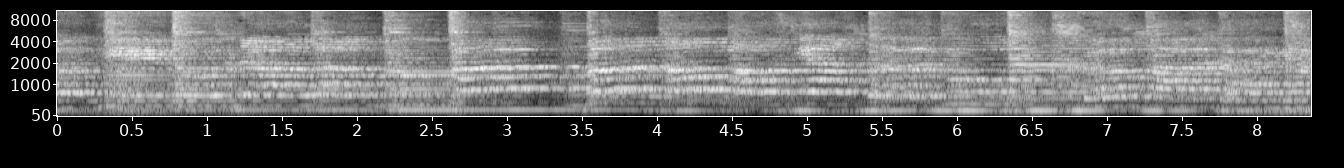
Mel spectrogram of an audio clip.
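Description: Women singing a Christian worship song in Indonesian, accompanied by a strummed acoustic guitar.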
